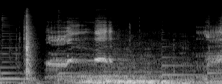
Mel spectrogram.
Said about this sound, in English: Oh my goodness! The pigs, they've gotten loose!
